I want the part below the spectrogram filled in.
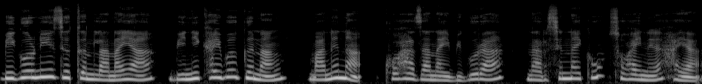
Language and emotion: Bodo, neutral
